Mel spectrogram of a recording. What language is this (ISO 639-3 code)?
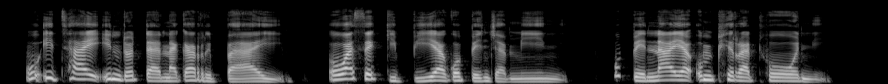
nde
